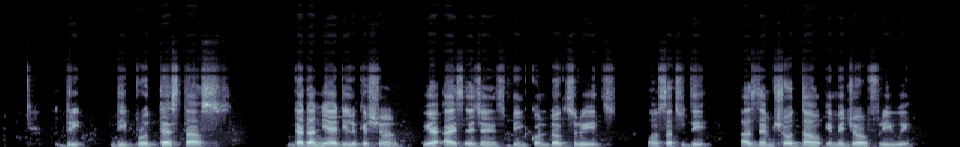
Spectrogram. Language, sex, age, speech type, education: Nigerian Pidgin, male, 15-29, spontaneous, tertiary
